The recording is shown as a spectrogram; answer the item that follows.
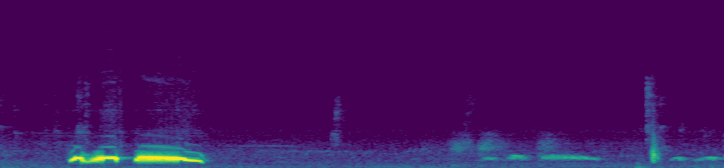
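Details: Female decoy spotted dove calling wild males, Thổ style with one 'hậu' ending. One loud hoarse phrase of a wavering note and a longer rolling coo, then soft, distant answering coos in a quiet setting.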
